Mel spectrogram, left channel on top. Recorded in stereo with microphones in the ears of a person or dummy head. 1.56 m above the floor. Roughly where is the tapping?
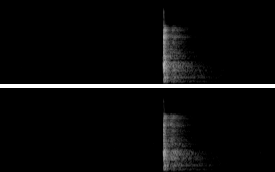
Left.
